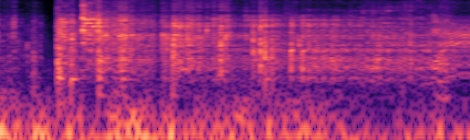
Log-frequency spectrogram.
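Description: A kick scooter crashing on concrete: irregular clattering and scraping of the scooter's metal deck and wheels as the rider falls off a bunny hop, over a steady low rumble.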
